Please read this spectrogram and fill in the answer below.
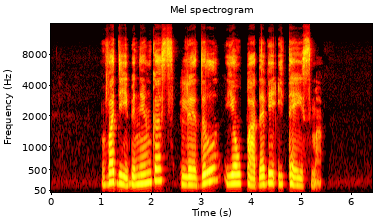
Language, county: Lithuanian, Marijampolė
